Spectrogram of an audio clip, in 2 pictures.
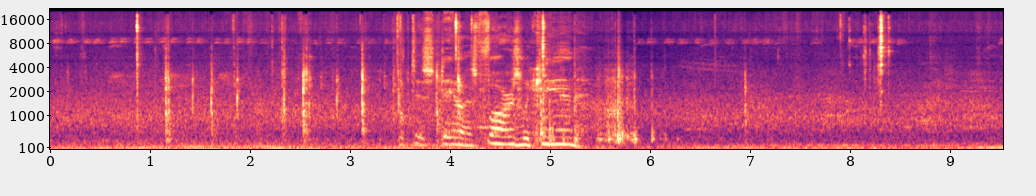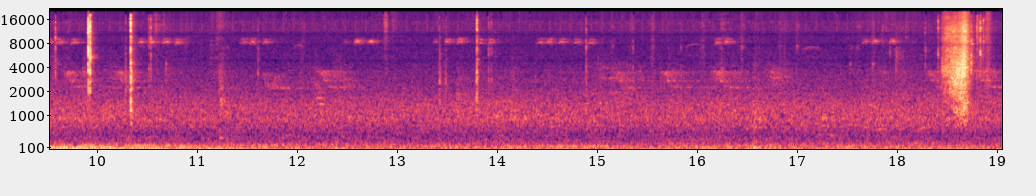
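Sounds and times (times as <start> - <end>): metallic clicks of hand tools: 7.9 - 8.5.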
